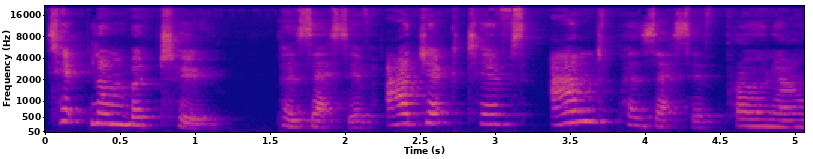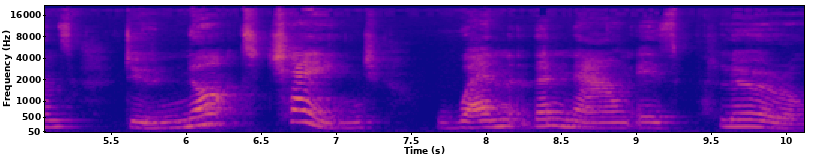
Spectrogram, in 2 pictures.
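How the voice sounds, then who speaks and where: The speaker talks very slowly with a southern English accent, somewhat breathy, and the pitch swings very widely. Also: woman. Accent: Southern British English. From Southern England. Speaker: English teacher. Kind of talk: English lesson for beginners. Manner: slow, clear.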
